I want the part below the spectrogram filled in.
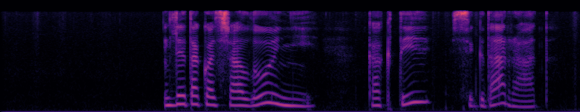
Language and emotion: Russian, positive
